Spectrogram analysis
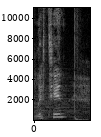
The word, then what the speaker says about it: Litten: packet here we have litten that rhymes with kitten and i realize why it's called litten because it is lit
